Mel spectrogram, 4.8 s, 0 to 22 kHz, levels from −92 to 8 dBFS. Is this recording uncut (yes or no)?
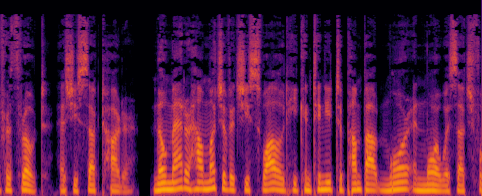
no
